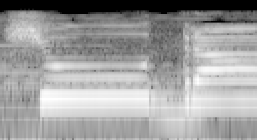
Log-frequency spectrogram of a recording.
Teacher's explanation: ಶೂ ದೀರ್ಘ ಇದೆ ಶುದ್ರ ಅಲ್ಲ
